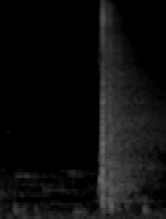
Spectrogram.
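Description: A badminton racket hitting a shuttlecock once, a single sharp crack a little past the middle that rings on and fades in the hall's reverberation.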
